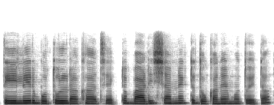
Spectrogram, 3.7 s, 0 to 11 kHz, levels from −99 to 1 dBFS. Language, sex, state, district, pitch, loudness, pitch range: Bengali, female, West Bengal, Jhargram, 225 Hz, -17 LUFS, 215-235 Hz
